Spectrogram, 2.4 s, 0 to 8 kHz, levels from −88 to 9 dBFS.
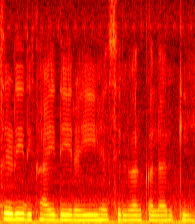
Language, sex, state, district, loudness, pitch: Hindi, male, Chhattisgarh, Raipur, -16 LUFS, 175 Hz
